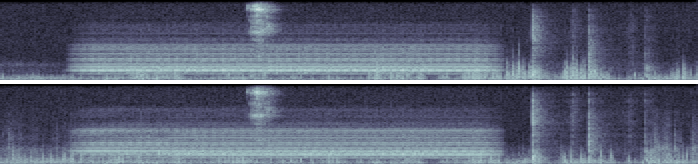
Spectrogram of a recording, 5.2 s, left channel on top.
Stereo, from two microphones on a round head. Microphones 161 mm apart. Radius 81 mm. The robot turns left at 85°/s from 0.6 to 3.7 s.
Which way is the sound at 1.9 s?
10° left (ahead or behind).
